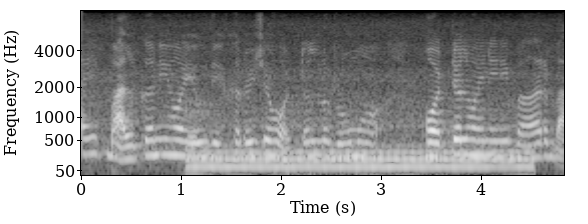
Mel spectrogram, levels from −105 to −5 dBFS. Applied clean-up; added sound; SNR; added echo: none; Organ; 2 dB; none.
